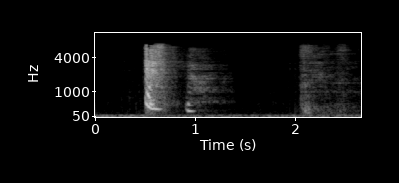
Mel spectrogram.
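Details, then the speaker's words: Adult sick, sneezing while talking in a car: one sharp, high-pitched, squeaky sneeze, then a softer breathy burst a moment later. "Yeah, this is working, sorry, I just kind of stop talking when I feel like I'm about to sneeze. I get, I sort of do both at once."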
